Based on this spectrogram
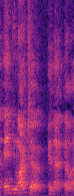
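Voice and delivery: usual speaking voice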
